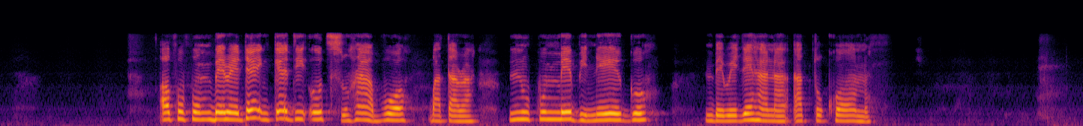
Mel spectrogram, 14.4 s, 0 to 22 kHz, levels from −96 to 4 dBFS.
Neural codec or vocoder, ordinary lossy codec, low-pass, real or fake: codec, 16 kHz, 8 kbps, FunCodec, trained on LibriTTS, 25 frames a second; none; 7.2 kHz; fake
